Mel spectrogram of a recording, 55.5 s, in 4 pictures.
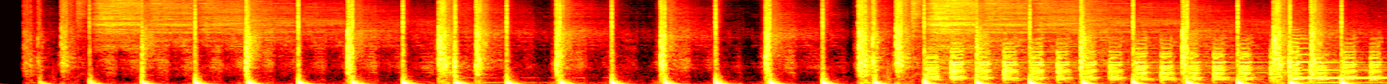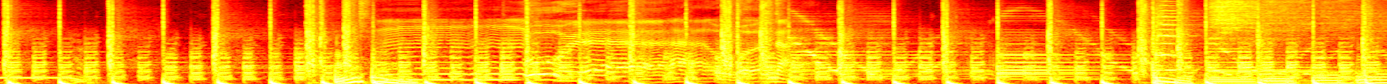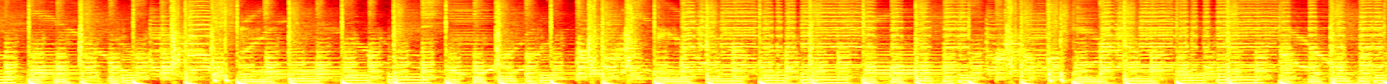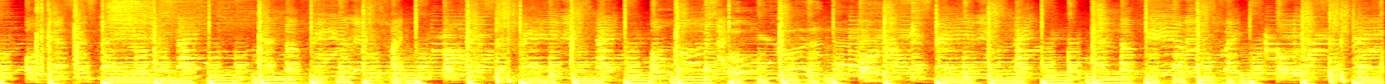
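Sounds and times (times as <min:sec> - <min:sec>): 
drum: 0:00.3 - 0:55.4.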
